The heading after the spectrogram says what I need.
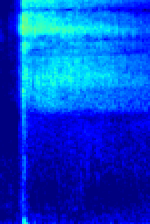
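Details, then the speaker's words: Old Foredom tool bearing flicked by hand: dry, hissing whirr spinning fast then coasting down, a dry bearing before warming and lubricating it. "indicator there's a dry bearing it spins and you can hear it spins really fast and it makes noise"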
